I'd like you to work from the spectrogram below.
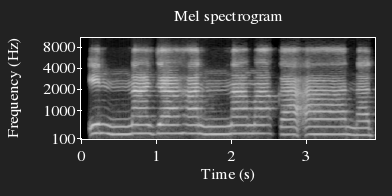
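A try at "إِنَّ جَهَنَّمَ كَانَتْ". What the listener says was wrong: ka'anat. Kanat. Kanat. K-nya panjang, ini punya nat. Kenapa ka'anat? Ini baris punya nun. K panjang. Kalau kap gini mengandung alif panjang. Kanat. Inna jahannama kanat mirsada.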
